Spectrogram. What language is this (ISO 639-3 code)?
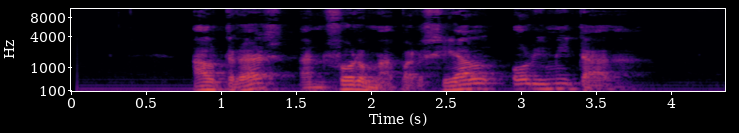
cat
